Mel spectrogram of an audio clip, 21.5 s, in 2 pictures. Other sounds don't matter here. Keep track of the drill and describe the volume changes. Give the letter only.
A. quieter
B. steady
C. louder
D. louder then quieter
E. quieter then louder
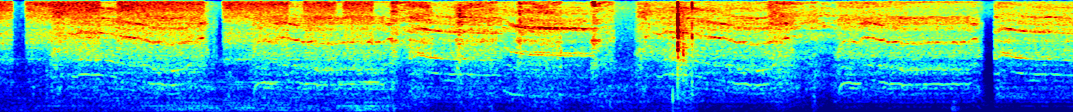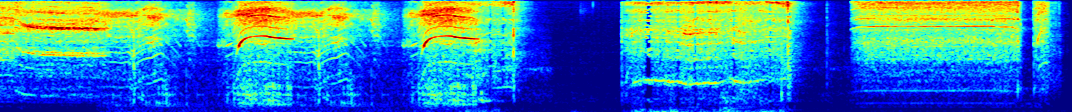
B.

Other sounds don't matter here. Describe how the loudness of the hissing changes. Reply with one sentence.
The loudness of the hissing stays about the same.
